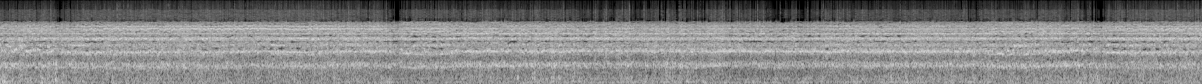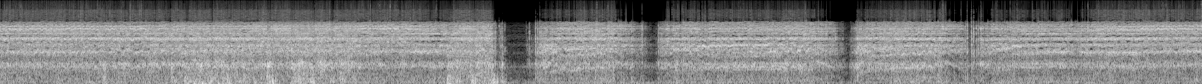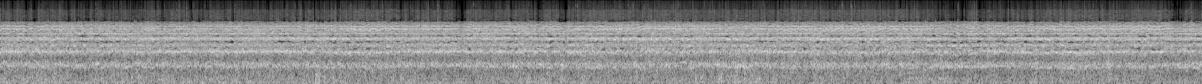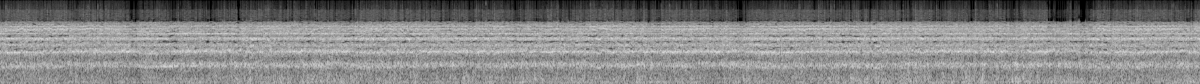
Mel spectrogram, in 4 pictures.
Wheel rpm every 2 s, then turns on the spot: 220, 220, 230, 230, 230, 220, 210, 210, 150, 140, 130, 190, 230, 230, 230, 220, 220, 220, 230, 230, 230, 230, 230, 230.
none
